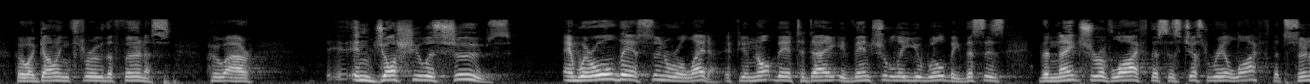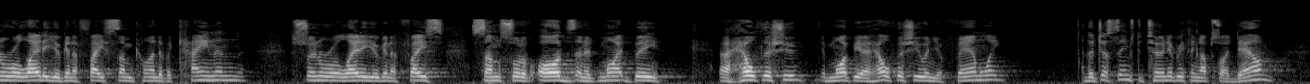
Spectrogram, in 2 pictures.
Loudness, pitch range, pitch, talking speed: -21 LUFS, 165-195 Hz, 180 Hz, 195 wpm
